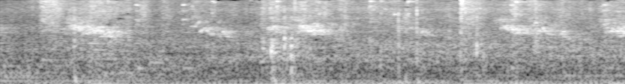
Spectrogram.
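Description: Footsteps going down stone steps: a few irregular treads on stone.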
